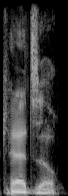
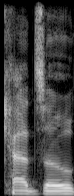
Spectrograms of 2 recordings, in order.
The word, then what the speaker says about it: Cadzow: Well, there's some debate about Cadzow, Cadzow. I mean, it's spelled C-A-D-Z-O-W, so...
